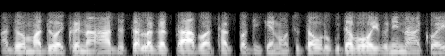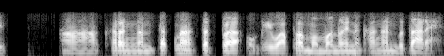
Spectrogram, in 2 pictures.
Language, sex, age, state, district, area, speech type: Manipuri, male, 30-45, Manipur, Churachandpur, rural, conversation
